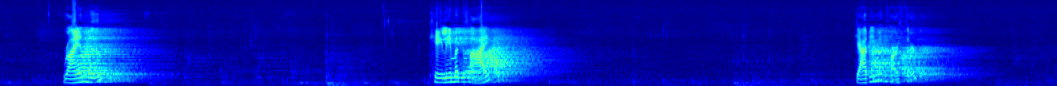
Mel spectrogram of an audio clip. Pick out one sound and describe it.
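A woman announces names through a microphone, echoing in a large hall.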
